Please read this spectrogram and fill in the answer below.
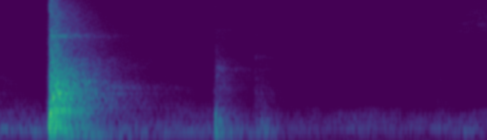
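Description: A gavel struck once to adjourn the meeting: a single sharp, loud knock with a brief ring, followed about a second later by a much fainter knock.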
